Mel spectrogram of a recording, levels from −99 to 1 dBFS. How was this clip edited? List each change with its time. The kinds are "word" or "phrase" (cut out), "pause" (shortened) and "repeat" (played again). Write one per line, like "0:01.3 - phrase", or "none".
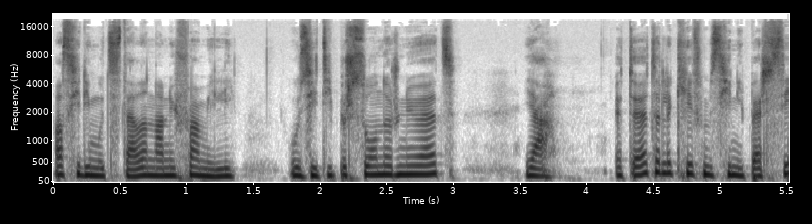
none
